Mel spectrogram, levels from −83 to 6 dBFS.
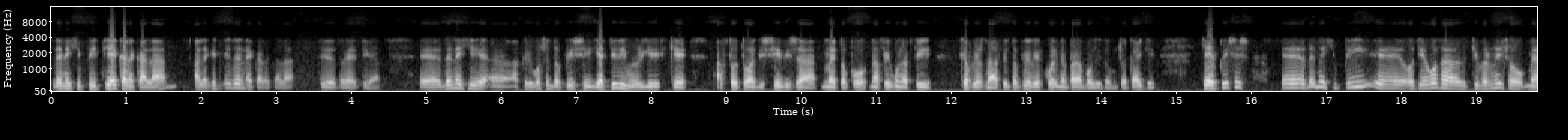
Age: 50-69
